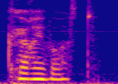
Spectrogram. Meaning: currywurst; a German national dish consisting of hot pork sausage cut into slices and seasoned with curry sauce
- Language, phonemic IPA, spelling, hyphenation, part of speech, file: German, /ˈkœʁivʊʁst/, Currywurst, Cur‧ry‧wurst, noun, De-Currywurst.ogg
